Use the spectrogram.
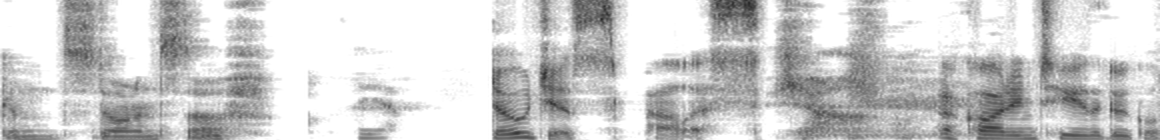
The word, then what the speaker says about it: Doge: in venice or something that is not how you pronounce it it's like d-o-g-e or something hold on oh yeah like the doge palace uh no unless you're on google translate doja doges palace yeah it's gorgeous it's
